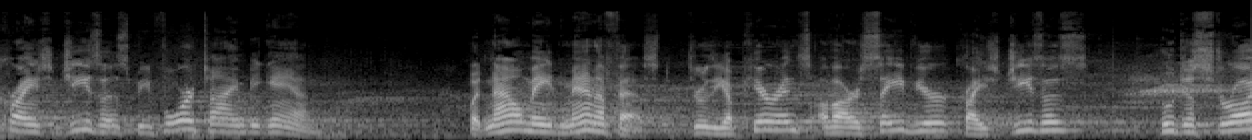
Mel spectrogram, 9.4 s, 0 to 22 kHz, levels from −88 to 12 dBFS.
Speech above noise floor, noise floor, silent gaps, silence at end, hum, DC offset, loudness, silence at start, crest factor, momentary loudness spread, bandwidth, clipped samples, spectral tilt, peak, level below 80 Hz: 26 dB; -47 dBFS; none; 0 s; none; under 0.1%; -22 LUFS; 0 s; 16 dB; 12 LU; 16 kHz; under 0.1%; -6 dB/octave; -4 dBFS; -62 dBFS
